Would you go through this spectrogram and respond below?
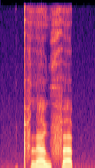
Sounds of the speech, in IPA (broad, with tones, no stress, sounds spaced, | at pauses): pʰ l a˩˦ w f a˨˩ p̚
